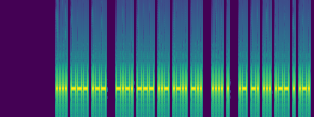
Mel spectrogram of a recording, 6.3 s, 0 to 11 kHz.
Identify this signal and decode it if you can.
Morse code, heard as a keyed tone, about 40 wpm, 700 Hz. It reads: HOW COULD HE ANSWER
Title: Sentences from Top 1300 Words 40wpm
